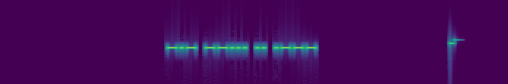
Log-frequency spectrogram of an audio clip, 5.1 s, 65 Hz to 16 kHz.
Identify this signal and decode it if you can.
Morse code, heard as a keyed tone, about 33 wpm, 700 Hz. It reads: K7IJ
